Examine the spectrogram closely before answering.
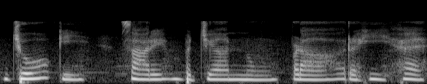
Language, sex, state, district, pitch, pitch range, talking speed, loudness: Punjabi, female, Punjab, Kapurthala, 230 Hz, 220-250 Hz, 110 wpm, -18 LUFS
